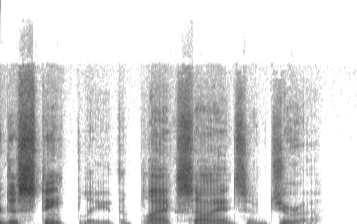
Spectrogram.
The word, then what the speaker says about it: Jura: the black sides of Jura I believe that is the right pronunciation zura glad I checked they discovered more distinctly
